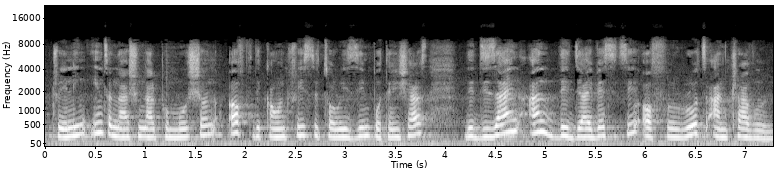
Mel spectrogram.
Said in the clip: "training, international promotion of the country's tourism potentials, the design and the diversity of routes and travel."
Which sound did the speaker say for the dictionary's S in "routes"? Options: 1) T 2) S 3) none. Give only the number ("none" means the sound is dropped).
3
